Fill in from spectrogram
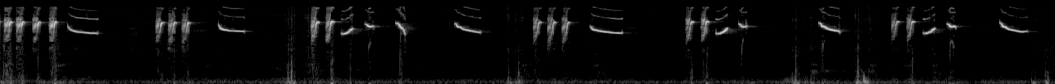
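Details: Javan sunbird singing vigorously, recorded to tutor and lure other birds: clusters of rapid high chips, each followed by one or two falling whistled notes, repeated in regular phrases over a quiet background.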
